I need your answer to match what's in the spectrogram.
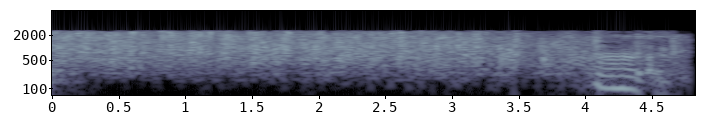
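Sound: welcoming applause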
